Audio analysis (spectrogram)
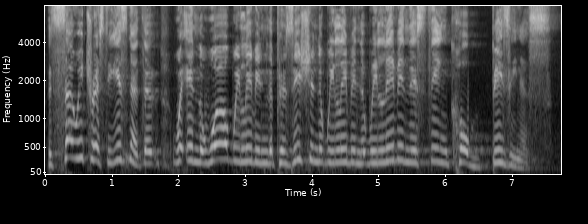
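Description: A man's voice: extremely high pitch, moderate pace, hardly any pauses, a bit bright, long reverb tail. An Australian man preaching a sermon, reading verses and talking conversationally to a church. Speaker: pastor.

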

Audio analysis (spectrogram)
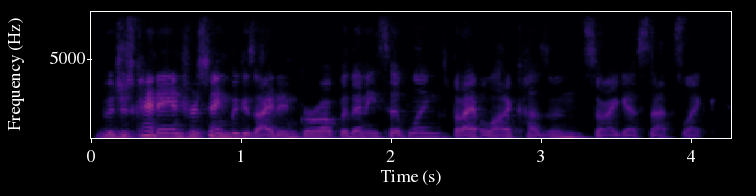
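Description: A young woman chatting casually as a podcast guest, animated and talkative, peppering her speech with "like". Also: lowish voice, very fast. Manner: chatty, animated, frequent "like" and laughing asides. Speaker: podcast guest, debut author. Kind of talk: casual chat interview.

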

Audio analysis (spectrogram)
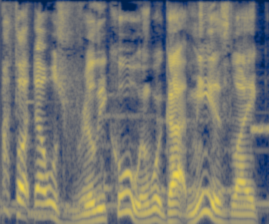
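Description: A man vlogging, telling a rambling personal story full of asides and fillers in a voice he calls bassy. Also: a little fast, faint music behind. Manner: animated, digressive, many fillers and asides; self-described bassy voice.

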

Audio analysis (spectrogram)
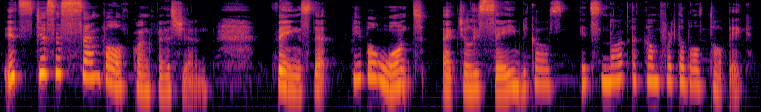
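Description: A woman's voice: a little high, very animated, slow, mellow, full character voice. A woman acting in a roleplay audio drama as a tipsy, lovestruck young woman, self-mocking and playfully theatrical. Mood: playful, explaining.

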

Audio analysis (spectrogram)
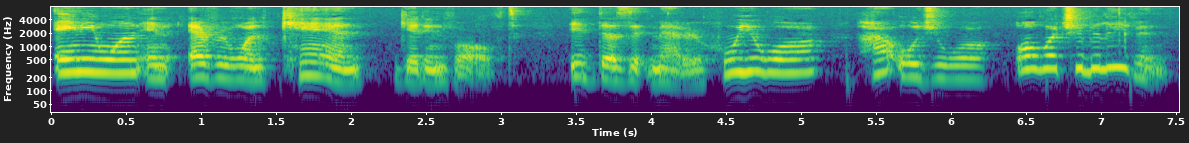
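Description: Woman with a Haitian accent, low and gravelly, warm mellow tone, earnest measured delivery. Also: sing-song. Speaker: mother, high school teacher. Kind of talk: reading prepared interview answers.

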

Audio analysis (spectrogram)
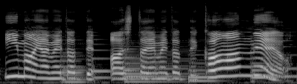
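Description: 女性が演じる荒っぽい口調の短気な悪魔. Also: female voice, high voice, expressive, moderate pace, music in the background. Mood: brash, goading. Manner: rough slangy speech, goading. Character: brash, hot-tempered devil in the heroine's heart, rough masculine speech.

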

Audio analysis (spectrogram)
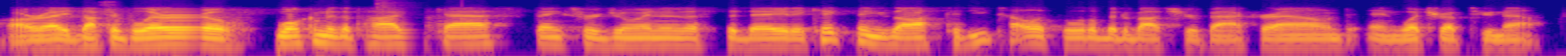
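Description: Deep-voiced male podcast host. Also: fast talker, few pauses, phone-quality sound. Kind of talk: scripted podcast intro.

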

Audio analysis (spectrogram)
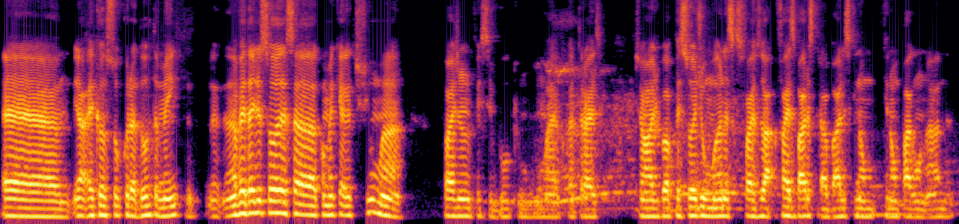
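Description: A man's voice: lowish voice, steady tone, a little fast. A man from southern Brazil with a mild Brazilian southern accent, chatting casually as a podcast guest in a rambling, slangy way. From Florianópolis, southern Brazil. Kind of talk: casual chat.

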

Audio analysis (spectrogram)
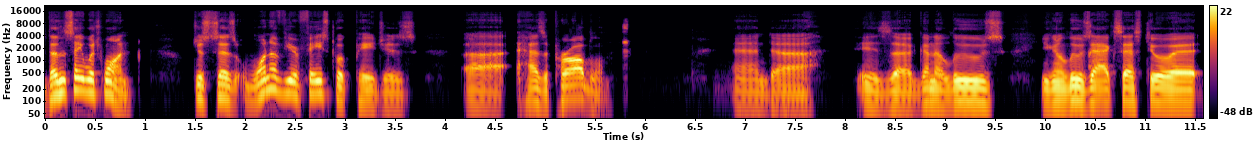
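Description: A man with a very low, deep voice, talking loosely on a podcast. He drifts along with plenty of fillers and cheerful swearing. The sound is close and dry, with no room around it. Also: dry recording. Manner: laid-back, swears freely, lots of fillers. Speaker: podcast co-host. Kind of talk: casual podcast chat.

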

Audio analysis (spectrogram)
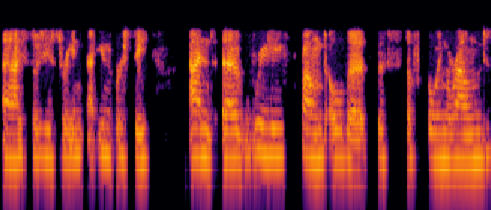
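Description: A Dutch-accented woman in her forties with a gravelly, husky voice. She talks in a halting way as an interview guest, restarting and repeating words. The sound is dry and thin, like a phone line. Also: lowish voice, little pitch movement, no room sound. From Netherlands. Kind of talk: casual conversational interview. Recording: tinny phone-like call audio.

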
